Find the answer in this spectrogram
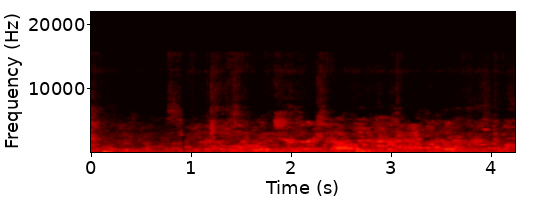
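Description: Crowd chatter in a gymnasium: many spectators talking at once, with no single voice standing out.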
